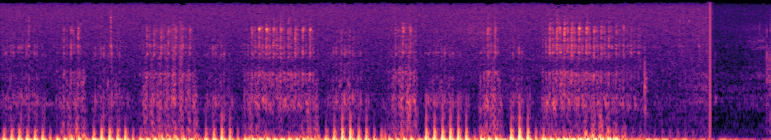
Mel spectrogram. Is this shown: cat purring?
yes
